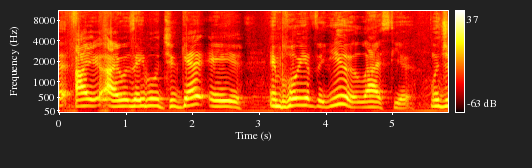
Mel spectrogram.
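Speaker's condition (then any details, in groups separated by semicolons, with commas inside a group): Cerebral palsy; since birth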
